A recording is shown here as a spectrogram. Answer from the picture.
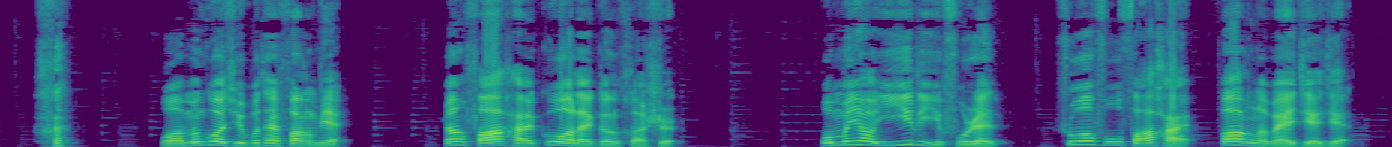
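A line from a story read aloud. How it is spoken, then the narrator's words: Laughing. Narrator (Chinese): 李牧笑道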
